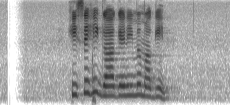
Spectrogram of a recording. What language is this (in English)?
Sinhala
